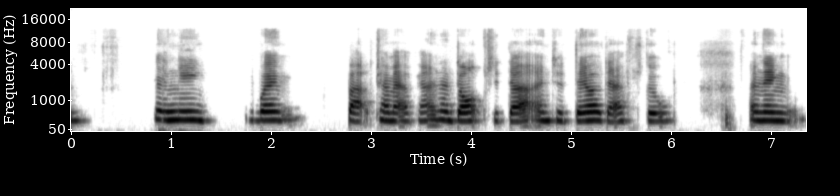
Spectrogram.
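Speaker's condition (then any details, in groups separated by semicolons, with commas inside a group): Cerebral palsy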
